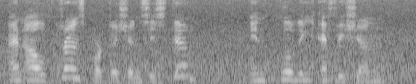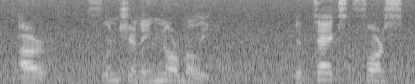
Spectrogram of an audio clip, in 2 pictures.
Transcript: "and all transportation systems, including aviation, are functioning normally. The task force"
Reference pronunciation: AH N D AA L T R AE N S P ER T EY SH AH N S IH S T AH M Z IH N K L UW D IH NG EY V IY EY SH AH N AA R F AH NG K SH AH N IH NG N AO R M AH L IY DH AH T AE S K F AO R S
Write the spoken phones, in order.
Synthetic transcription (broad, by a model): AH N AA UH T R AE N S P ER T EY SH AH N S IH S T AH M IH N K L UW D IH NG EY F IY SH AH N AA R F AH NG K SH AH N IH NG N AO R M AH L IY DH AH T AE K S F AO R S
